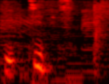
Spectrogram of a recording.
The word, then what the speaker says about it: petite: Por ejemplo, petit, forma masculina, no suena la T final, petit. Petite, añadimos una E y pronunciamos la T final, petite.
